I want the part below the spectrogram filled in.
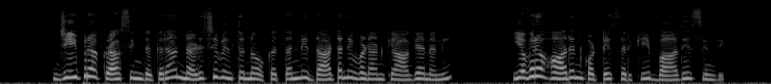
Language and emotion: Telugu, sad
